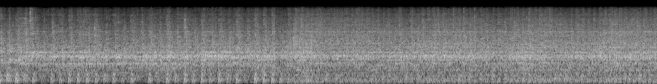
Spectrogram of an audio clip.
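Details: MTD edger with Briggs and Stratton engine, after bending the throttle spring for more tension and retuning: small single-cylinder runs at a steady, even fast buzz with no hunting or misfire, running properly.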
